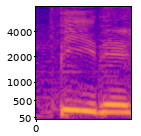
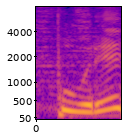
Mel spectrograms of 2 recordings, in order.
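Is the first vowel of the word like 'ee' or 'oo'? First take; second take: ee; oo. First: The first vowel sounds like 'ee'. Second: The first vowel sounds like 'oo'. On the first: "ou é pirê de batata?" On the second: "é purê de batata"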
